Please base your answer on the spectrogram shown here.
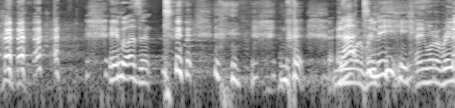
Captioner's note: laughs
